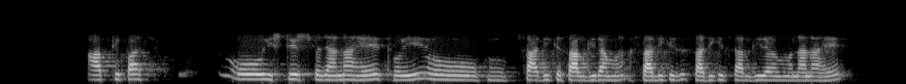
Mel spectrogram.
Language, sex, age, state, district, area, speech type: Hindi, female, 30-45, Uttar Pradesh, Varanasi, urban, conversation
